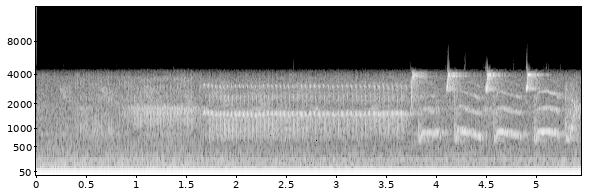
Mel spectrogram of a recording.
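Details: Young Malinois Waterslager canary, 2009: long steady held tones, then a series of sharp notes that drop and level off, spaced about half a second apart.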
